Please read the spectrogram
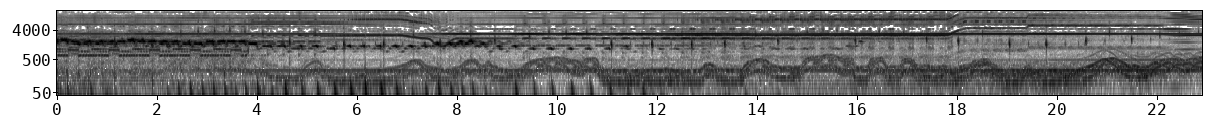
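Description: Electronic music made from audio feedback howl (the Larsen effect) and its modulations: rapid pulsing tones in the first few seconds, then high sustained whistling tones that slide down about seven seconds in and jump up again near the end. Under them runs a low steady drone with repeated swooping rises and falls in pitch.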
